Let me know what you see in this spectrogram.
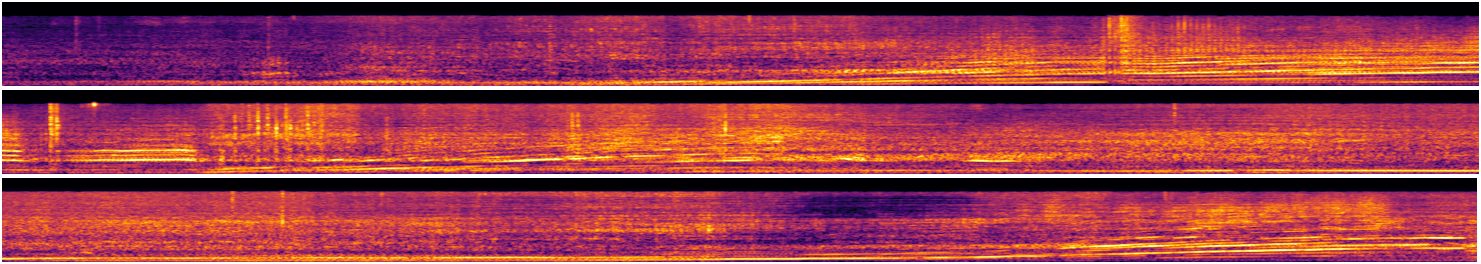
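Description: Supercar engines accelerating hard as cars pull away one after another. The revs climb and drop back with gear changes several times in the first ten seconds, hold as a steadier, wavering drone in the middle, and climb again near the end.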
